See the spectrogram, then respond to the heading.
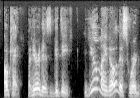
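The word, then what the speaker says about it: גדי: This is the word gdi, and that is called a shva, and it indicates, in many cases, a little half vowel.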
